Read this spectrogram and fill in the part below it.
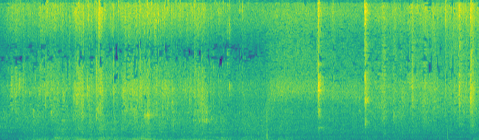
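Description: Running water splashing steadily as boiled jackfruit is rinsed in a home kitchen, a dense wash of sound that fades toward the end, followed by a few sharp clinks.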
